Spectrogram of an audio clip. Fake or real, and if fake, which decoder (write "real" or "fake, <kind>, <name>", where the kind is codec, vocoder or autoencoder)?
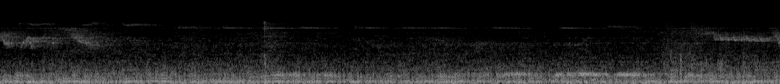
fake, vocoder, HiFi-GAN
